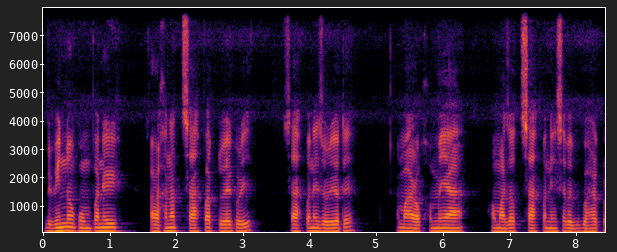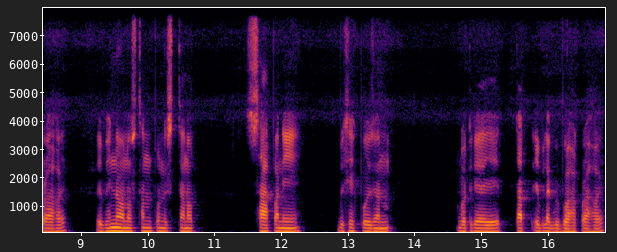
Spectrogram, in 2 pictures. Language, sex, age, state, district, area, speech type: Assamese, male, 30-45, Assam, Charaideo, rural, spontaneous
